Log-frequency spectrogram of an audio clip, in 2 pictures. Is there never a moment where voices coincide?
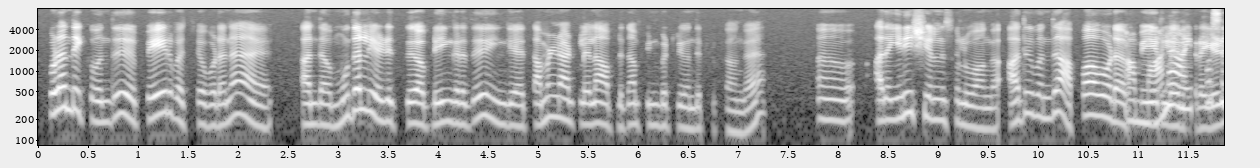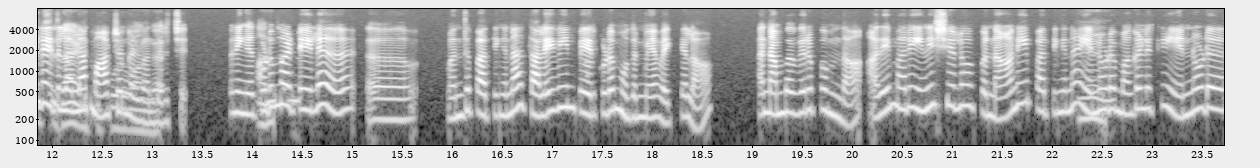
No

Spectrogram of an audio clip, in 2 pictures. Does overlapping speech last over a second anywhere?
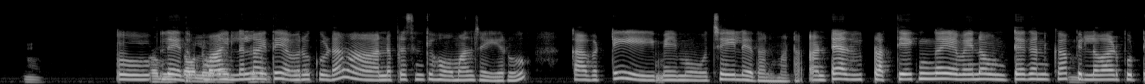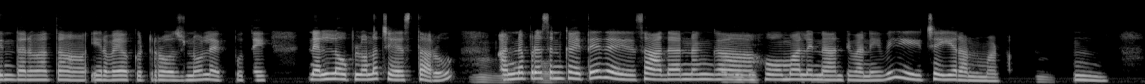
Yes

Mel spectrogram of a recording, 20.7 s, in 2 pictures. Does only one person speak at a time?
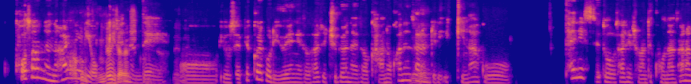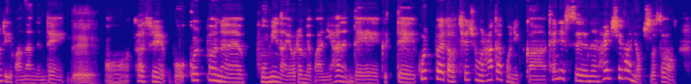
No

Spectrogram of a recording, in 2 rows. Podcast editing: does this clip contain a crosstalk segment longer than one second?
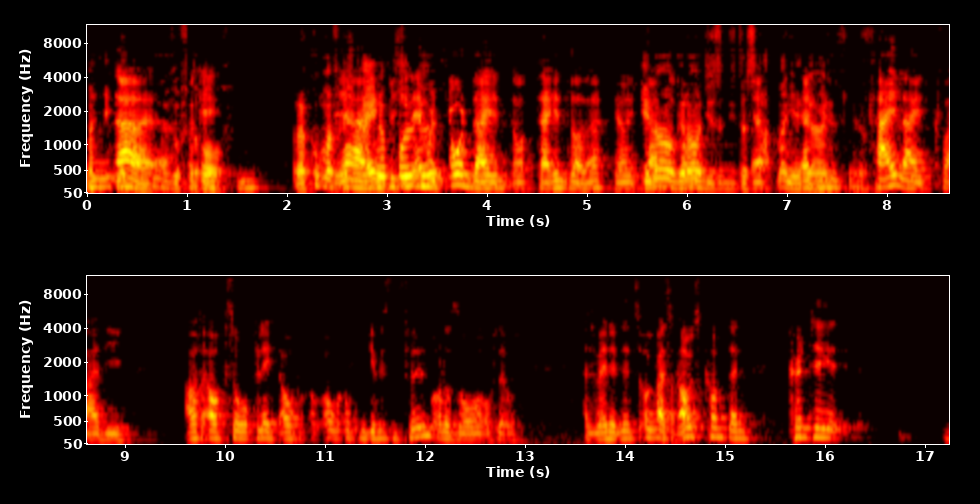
Yes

